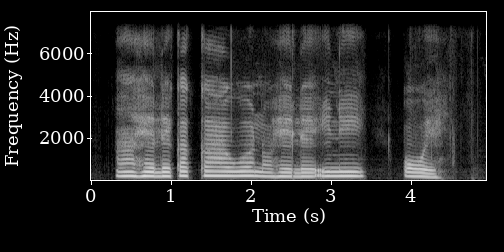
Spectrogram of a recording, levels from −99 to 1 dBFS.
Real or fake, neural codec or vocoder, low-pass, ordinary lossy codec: real; none; 7.2 kHz; none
